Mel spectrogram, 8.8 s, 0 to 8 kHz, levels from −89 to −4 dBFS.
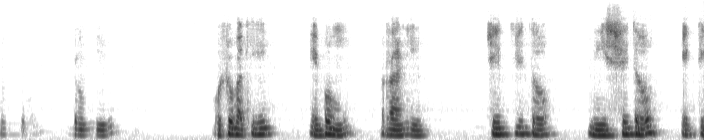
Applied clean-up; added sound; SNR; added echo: neural mask model DeepFilterNet 3.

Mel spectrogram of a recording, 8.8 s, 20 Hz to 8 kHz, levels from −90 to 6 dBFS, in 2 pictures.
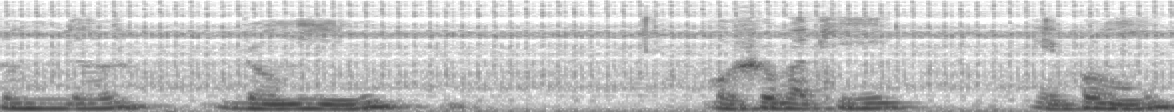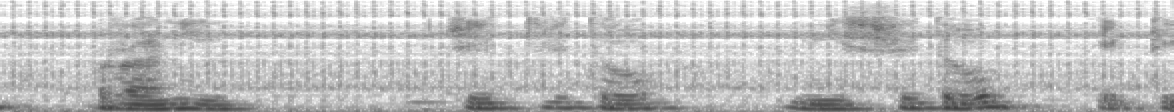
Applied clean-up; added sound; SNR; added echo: none; Tools; 16 dB; reverberation time 0.4 s.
